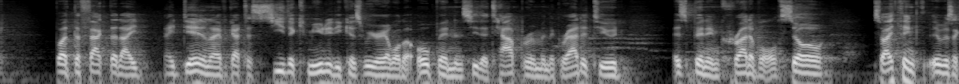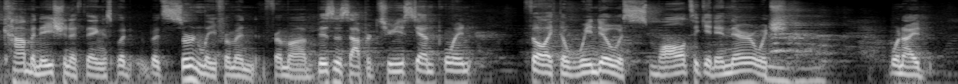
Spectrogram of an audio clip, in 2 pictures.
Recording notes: Today we’re sharing our first live podcast, from Naperville, Illinois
